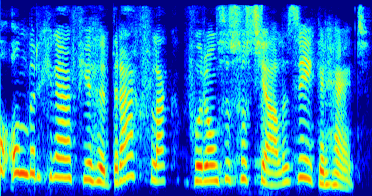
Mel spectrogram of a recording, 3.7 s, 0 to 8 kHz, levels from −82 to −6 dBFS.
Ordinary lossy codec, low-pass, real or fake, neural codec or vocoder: AAC, 32 kbps; 7.2 kHz; fake; codec, 16 kHz, 4 kbps, X-Codec, WavLM features, trained on Multilingual LibriSpeech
